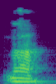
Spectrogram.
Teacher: घा एक सघोष महाप्राण ध्वनि है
